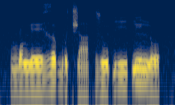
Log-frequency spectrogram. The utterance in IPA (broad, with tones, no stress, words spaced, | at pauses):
mɔ˨ŋeː˨ ɣə˦ɡʷə˨t͡ʃa˨ | zũ˨ɓiː˧ ɓĩ˦no˨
